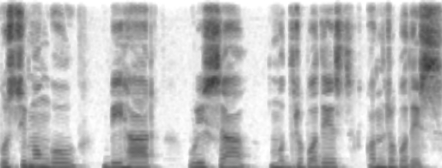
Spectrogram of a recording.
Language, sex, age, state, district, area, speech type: Bengali, female, 60+, West Bengal, South 24 Parganas, rural, spontaneous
